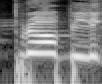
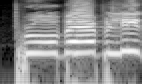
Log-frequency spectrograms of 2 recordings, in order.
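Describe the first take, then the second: First: The word is shortened to two syllables. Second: The word is said in full with three syllables. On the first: "প্রবাবলিকে ছোট করে প্রবলি করলাম" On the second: "প্রবাবলি কথাটা"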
